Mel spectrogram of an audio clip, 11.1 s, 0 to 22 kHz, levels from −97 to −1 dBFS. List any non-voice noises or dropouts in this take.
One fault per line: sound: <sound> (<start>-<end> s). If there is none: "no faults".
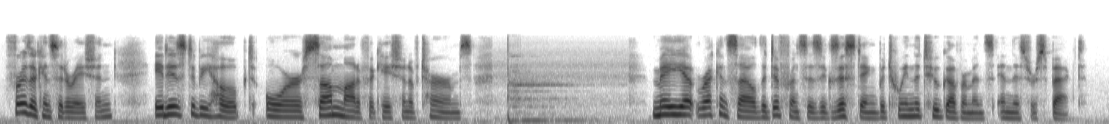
sound: thud (5.1-6.2 s)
